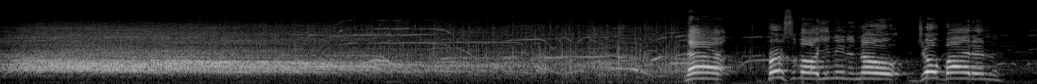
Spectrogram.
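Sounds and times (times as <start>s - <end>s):
large crowd clapping and cheering: 0.0s - 7.9s
high whistles: 3.0s - 7.8s
speech: 6.8s - 10.1s.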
